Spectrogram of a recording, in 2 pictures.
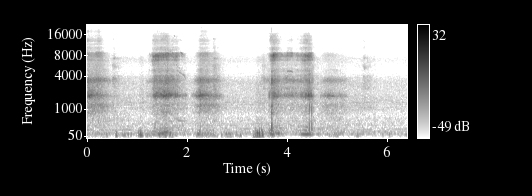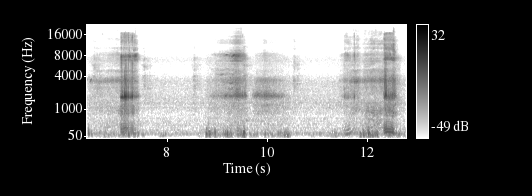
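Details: Sleeping baby snoring: soft rhythmic snoring and snuffling with each breath, about eight breaths over the stretch.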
